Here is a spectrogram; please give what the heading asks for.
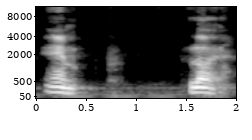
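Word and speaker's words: employ: एम्प्लॉय, इसकी pronunciation देखिए सही करके। एम्प, एम्प, लॉय, लॉय, एम्प्लॉय रोजगार देना।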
